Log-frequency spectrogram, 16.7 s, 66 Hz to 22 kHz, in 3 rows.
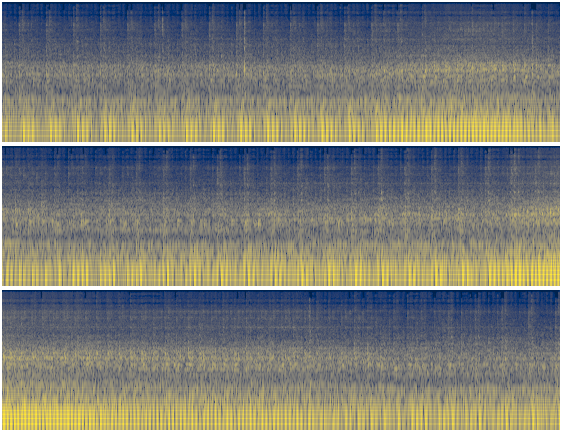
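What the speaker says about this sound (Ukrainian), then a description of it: "запускається зі щепленням" A 2025 DMTZ 244 compact tractor engine running at idle, a loud steady diesel chug with a rhythmic pulse that swells twice as revs briefly rise, no speech.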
